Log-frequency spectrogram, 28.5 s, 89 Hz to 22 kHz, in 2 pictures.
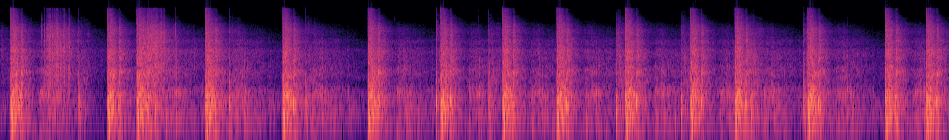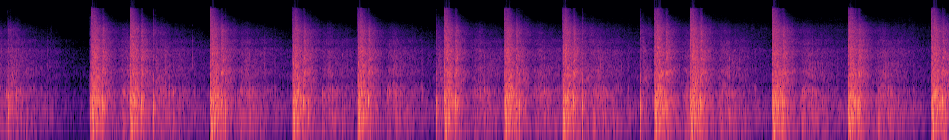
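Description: Klásek C20025F/C 'Fireworks Show 200' cake, 200 shots of 25 mm calibre, firing in a rapid steady sequence. Its sharp reports come about one and a half to two a second, each fading quickly, with a brief pause about halfway through.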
